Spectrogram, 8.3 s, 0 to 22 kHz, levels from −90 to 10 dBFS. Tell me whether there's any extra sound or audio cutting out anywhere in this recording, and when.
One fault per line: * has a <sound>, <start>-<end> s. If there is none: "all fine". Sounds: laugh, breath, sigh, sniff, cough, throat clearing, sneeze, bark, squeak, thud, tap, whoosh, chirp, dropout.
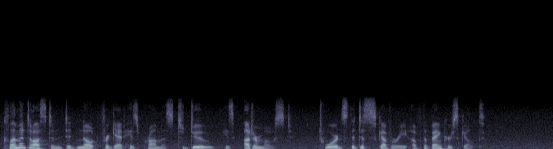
all fine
